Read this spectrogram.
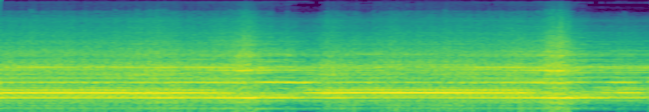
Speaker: well a fair test I think it's grumbling a little bit but I kind of expected that most of the noise is coming from the base and you can hear you know the whole thing rings so there's a bit of work required with the base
